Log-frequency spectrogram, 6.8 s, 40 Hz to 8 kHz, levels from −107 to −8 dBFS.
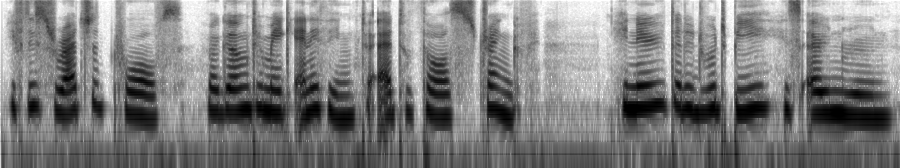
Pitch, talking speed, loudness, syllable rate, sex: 235 Hz, 205 wpm, -16 LUFS, 4.8 syllables/s, female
